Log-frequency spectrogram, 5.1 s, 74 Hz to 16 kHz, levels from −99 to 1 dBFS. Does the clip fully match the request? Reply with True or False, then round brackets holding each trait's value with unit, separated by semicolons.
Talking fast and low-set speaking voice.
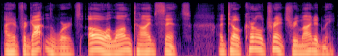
False (155 wpm; 110 Hz)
